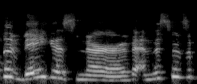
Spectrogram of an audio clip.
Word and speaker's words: vagus: It sort of sounds like Las Vegas, but it's not spelled the same way.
